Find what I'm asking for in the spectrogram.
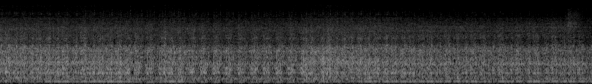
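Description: Uneven idle with an irregular lumpy beat and a low hum that cuts in and out; rough running, cause not clear.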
